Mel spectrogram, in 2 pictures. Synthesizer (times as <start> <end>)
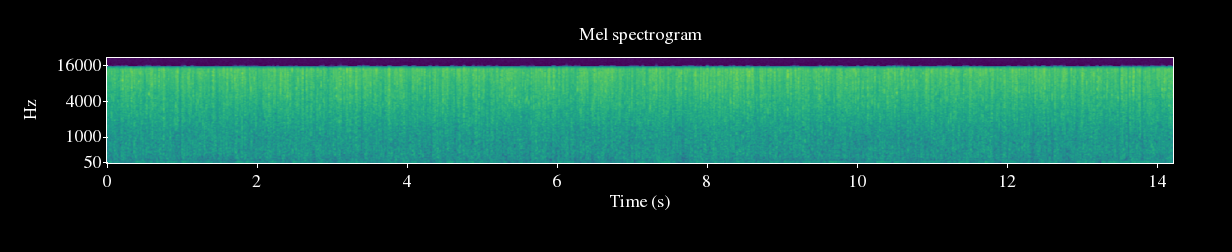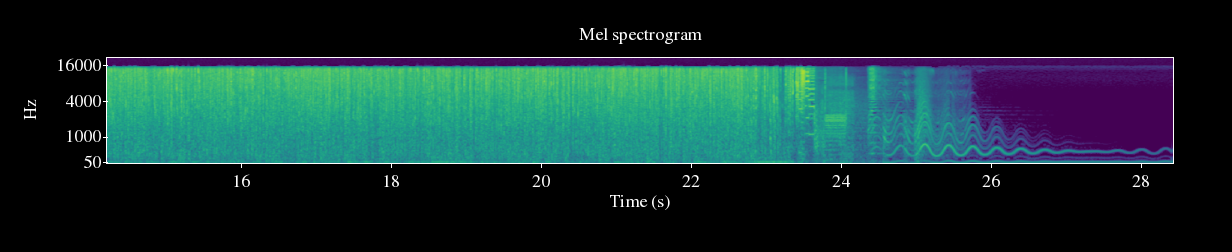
23.4 28.4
